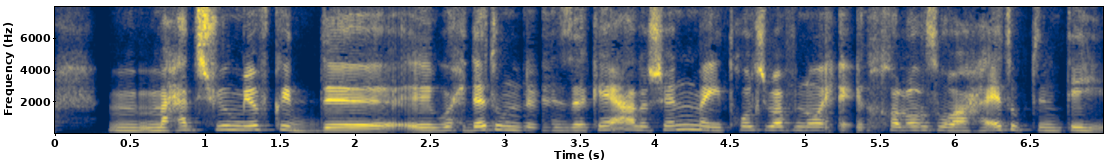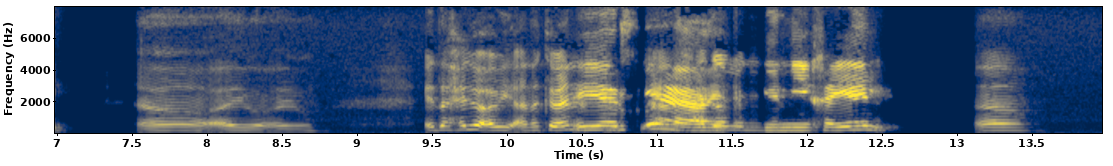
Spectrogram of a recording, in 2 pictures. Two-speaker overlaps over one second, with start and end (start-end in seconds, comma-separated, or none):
10.4-11.9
